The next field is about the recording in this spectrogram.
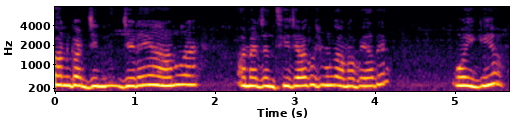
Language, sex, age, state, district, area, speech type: Dogri, female, 30-45, Jammu and Kashmir, Jammu, urban, spontaneous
